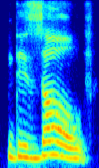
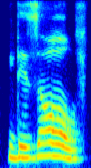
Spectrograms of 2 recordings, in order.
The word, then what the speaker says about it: dissolve: Dissolve. Dissolve.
